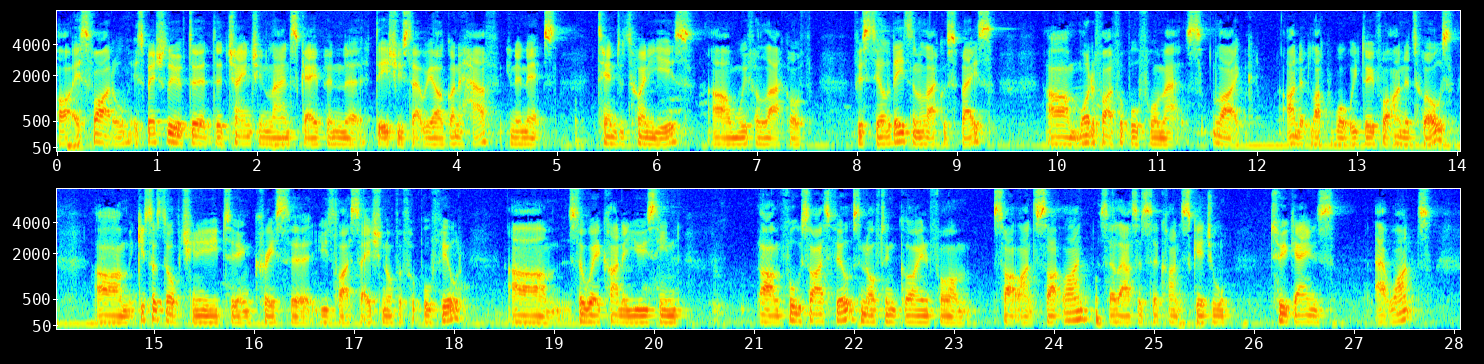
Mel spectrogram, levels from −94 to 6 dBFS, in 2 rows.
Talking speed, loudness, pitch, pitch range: 200 wpm, -18 LUFS, 100 Hz, 95-105 Hz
